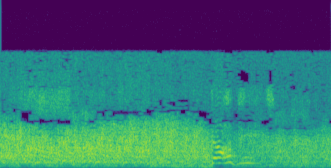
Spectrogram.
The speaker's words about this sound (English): Make them stop it, Doctor. That noise, oh, please. It's just a summer night storm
